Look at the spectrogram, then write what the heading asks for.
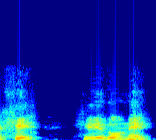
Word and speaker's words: hedoné: headon es placer y recuerden este signo es el espíritu áspero y al pasar al latín se transcribe por la h esto se lee que se pronuncia je je don qué es eso placer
